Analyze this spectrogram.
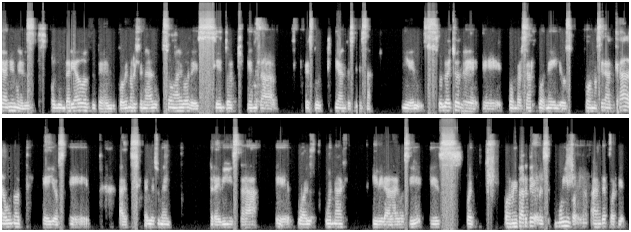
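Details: Stuttering in an adult man, a psychology student from Peru, speaking Spanish.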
